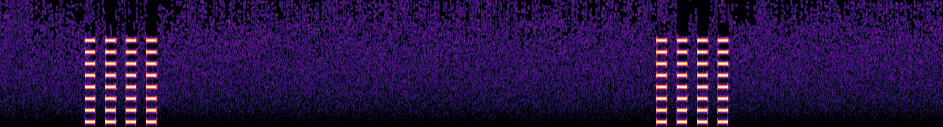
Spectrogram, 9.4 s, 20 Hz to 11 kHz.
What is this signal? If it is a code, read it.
Alarm pattern, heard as an alarm's beeps, played twice, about 500 Hz. Temporal four. Carbon monoxide.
